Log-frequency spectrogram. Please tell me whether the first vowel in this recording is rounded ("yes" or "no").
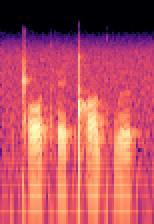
yes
